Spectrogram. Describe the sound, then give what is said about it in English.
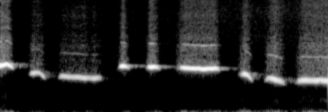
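A cold, quiet whistle between the teeth from a man walking through autumn leaves: a string of short, breathy whistled notes, each gliding slightly downward in pitch, with small gaps between them. “A cold, quiet whistle between his teeth”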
